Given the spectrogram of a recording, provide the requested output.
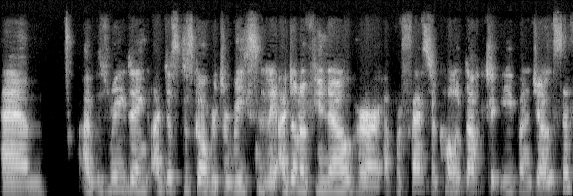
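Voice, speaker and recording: A woman with an Irish accent, medium pitch and a bright, sharp tone, talking at a very fast pace. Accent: clearly Irish. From Dublin, Ireland. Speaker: sculptor. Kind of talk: live conversation. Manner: animated, some stammering.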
